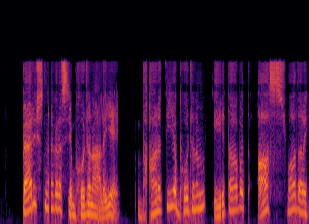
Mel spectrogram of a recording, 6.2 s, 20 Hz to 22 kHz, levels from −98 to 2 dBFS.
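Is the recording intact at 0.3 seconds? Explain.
No. At 0.3 s, as throughout, the speech sounds grainy and rough with nothing above 8.2 kHz, likely Opus compression filling bit-starved bands with noise.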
